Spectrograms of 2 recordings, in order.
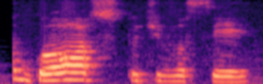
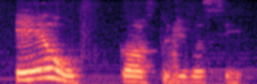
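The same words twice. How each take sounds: First: The stress is on the word gosto. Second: The stress is on the word eu.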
